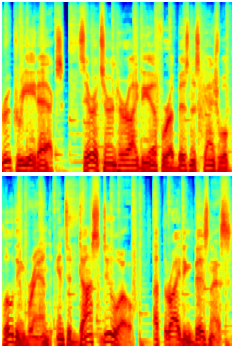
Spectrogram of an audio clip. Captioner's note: none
